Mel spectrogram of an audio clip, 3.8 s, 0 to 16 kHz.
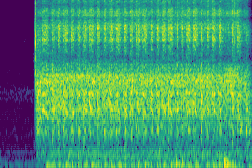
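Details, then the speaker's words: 1999 Kawasaki ZX9R carbureted four, primed with 2-cycle gas down all four carb holes, battery charger connected: catches abruptly, coughs and pops unevenly for about three seconds, then dies. Rough sputtering start. "Oh, I'm hearing it fart and cough. We got us a runner."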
